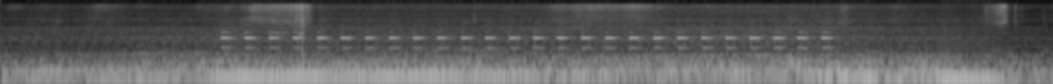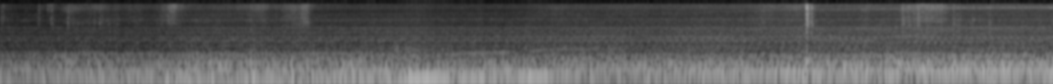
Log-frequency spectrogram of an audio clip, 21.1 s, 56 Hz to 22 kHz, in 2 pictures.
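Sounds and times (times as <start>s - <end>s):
diesel engine rumble: 0.0s - 21.0s
faint high turbo whistle: 2.2s - 8.5s.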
